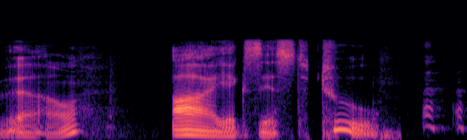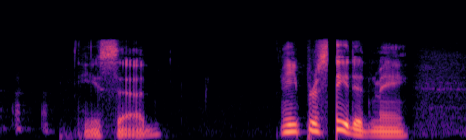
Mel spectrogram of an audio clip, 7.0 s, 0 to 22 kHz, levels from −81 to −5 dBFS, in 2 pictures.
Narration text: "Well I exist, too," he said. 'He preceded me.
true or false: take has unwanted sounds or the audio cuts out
true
